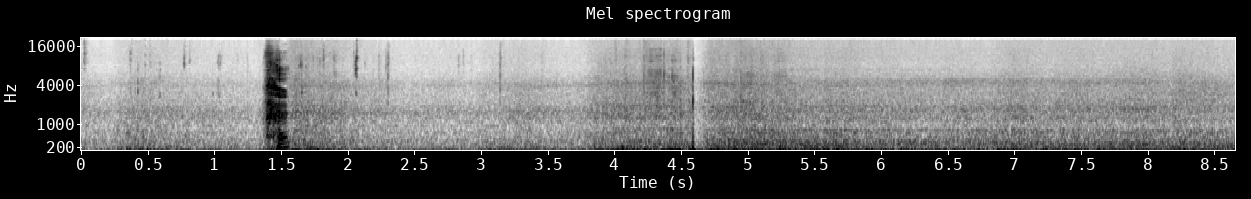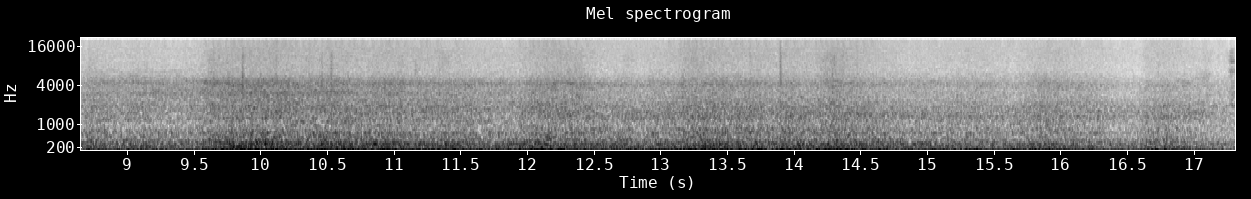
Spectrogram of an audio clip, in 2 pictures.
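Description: A car driving across the border at Basel gives a steady low road rumble that stays fairly loud throughout, with one sharp click near the start.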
